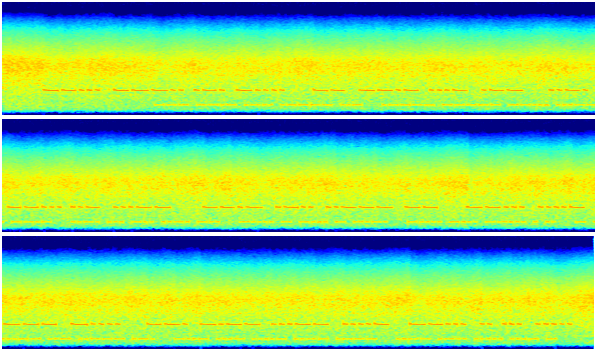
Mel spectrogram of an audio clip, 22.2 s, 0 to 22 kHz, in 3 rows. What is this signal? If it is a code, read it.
Morse code, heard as two keyed tones, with heavy radio static. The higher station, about 25 wpm, 870 Hz: 78R6 MQVW F7U3 QL2M 74O6 GY34 7IS5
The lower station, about 32 wpm, 370 Hz: OQL1U 1073Q FSDFD 6TBTC 6B7EI T3U2R XV44J 4L5VT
